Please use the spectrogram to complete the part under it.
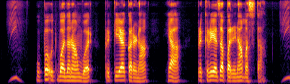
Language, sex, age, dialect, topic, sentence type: Marathi, male, 18-24, Southern Konkan, agriculture, statement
